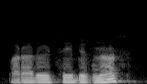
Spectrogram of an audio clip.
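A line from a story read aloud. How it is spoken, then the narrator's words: Grumbled. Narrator (Russian): буркнул генерал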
